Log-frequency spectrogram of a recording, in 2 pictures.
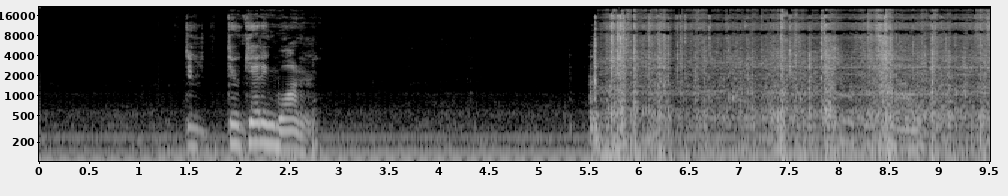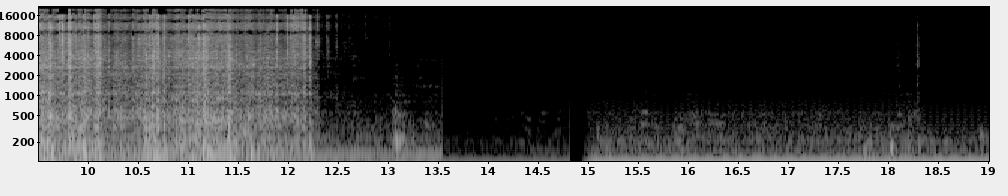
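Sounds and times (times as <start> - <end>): refrigerator low hum: 0.0 - 13.8
water dispenser rushing and clicking: 5.5 - 13.3.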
